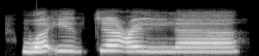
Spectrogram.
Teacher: یہاں پہ ذال کو ہم باریک پڑھیں گے، نرمی سے ادا کریں گے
